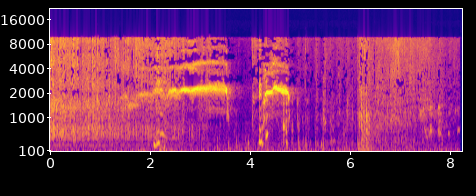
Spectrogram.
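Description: Horse feed rattling as it is poured into a bucket, then a horse whinnying twice: a long high call and a shorter one that rises and falls.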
